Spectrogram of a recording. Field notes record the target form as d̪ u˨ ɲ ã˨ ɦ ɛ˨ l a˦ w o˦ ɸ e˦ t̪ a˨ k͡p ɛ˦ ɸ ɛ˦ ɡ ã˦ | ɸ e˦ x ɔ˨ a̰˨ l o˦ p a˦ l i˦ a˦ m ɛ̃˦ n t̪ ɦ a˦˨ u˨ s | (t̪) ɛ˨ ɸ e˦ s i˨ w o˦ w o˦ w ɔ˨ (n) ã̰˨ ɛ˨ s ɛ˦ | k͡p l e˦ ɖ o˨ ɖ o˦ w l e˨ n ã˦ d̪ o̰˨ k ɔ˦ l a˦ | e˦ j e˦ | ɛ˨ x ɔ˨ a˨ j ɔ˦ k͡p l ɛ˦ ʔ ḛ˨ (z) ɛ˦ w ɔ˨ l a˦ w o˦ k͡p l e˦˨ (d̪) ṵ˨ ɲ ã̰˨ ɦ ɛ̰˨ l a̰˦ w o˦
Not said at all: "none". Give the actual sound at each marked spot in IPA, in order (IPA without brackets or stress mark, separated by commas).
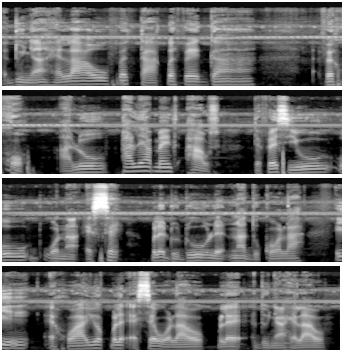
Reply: t̪, n, s, d̪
